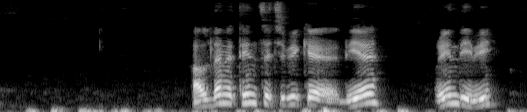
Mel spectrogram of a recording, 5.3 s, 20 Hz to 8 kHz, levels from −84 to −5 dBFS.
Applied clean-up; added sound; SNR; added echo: classical method log-MMSE.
